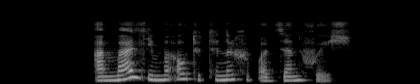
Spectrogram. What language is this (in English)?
Kabardian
